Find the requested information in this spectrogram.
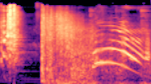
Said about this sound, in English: I'm out of daggers and darts. I'm gonna switch to rifle.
